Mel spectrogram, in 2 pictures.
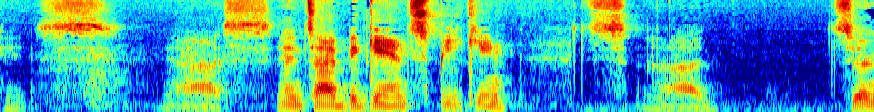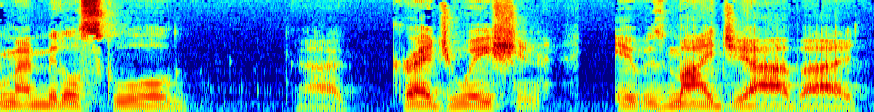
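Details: Adult man who has stuttered since he began speaking, with a mother who also stutters; stuttering.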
